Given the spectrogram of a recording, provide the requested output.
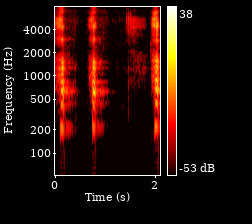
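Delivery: "ह" breathed out on its own with pauses between; teacher repeating the "ह" sound; phonics sound demo. Shown as a demonstration. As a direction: model the "ह" sound. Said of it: "H की sound है".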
